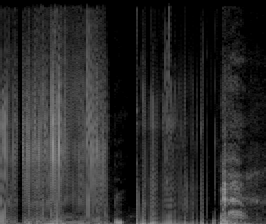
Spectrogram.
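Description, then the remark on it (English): A wet, sputtering fart sound made with the mouth, a voice imitating it in two or three loud, buzzing bursts, with no talk over it. “Dude, that is a juicy fart.”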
